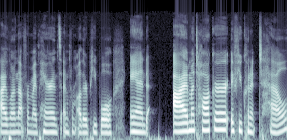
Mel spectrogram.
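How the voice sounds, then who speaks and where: Very cleanly recorded over a silent background, a woman speaks at a moderate pace and medium pitch with fairly even intonation, the sound dry and close with no echo. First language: Spanish. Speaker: podcast host. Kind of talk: casual chat.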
